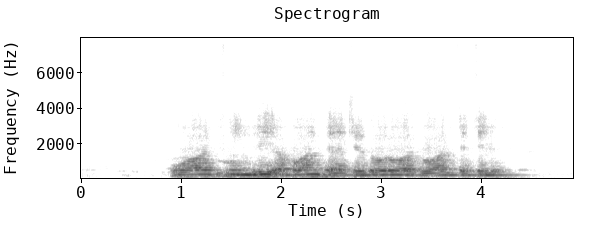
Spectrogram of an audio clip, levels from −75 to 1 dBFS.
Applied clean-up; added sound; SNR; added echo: neural separator model SepFormer DNS4.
